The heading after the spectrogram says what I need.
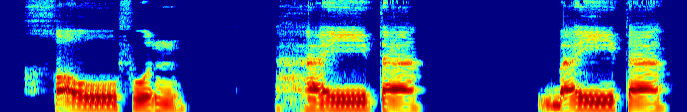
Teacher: pada kata khaufun yang memanjang itu bukan khonnya tapi wau sukunnya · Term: sifat lin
